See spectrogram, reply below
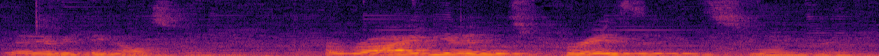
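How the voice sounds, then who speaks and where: Lady yoga teacher talking you into relaxation, soothing and unhurried, roomy echo, bit of music behind. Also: medium pitch, steady tone. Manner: soothing, unhurried guidance with gentle pauses. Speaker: yoga instructor hosting the class. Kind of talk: guided yoga and relaxation instruction.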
